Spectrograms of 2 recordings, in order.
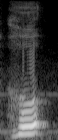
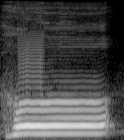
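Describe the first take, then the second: First: The vowel ends in an abrupt glottal catch. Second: The vowel is drawn out far too long. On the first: "kita direm dengan mendadak dan menambahkan seperti ada huruf hamzah" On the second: "Juga tidak dipanjangkan"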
